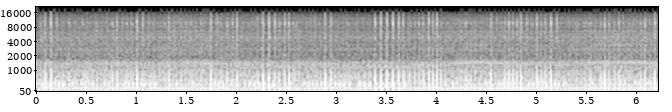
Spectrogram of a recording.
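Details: Hedge trimmer two-stroke after rebuild, started on choke: fast, steady buzzing idle that never settles down. Air leak found to be a cracked intake manifold.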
